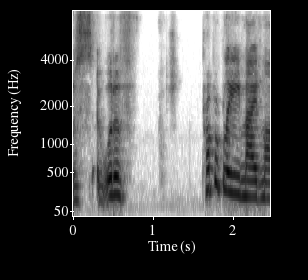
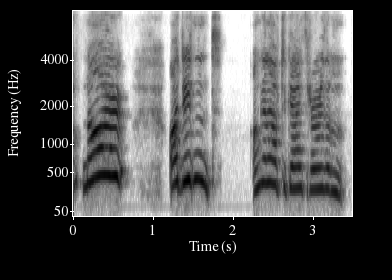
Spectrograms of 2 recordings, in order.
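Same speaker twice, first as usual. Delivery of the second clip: much higher voice, starting loud; high-pitched admission; 11 semitones higher, 4 dB louder than usual. Real, not acted. Telling a viewer she missed the clip, high-pitched admission. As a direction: open on a loud high no, then ease off. Owns up to not watching clip.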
